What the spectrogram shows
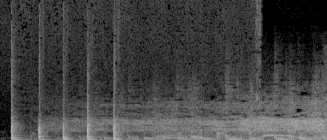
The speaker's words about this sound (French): Tenez, frappons à cette porte, je ne sais pas pourquoi elle me parle.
